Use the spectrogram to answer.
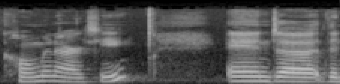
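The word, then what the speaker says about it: Comirnaty: i actually looked it up and it is pronounced common arty and uh the name actually comes from several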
